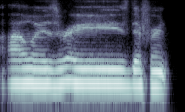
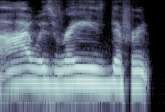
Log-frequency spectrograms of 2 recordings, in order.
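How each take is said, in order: First: Firmer, stressing "raised"; emphatic repeat. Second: Said in the usual way. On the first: Shown as a demonstration. Tells chat she was raised different, firm. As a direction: lean on "raised" the second time.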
